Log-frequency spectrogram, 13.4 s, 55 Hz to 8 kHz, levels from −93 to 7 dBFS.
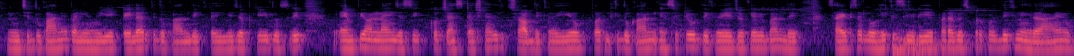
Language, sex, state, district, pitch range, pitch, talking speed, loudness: Hindi, male, Bihar, Sitamarhi, 105-115 Hz, 110 Hz, 220 wpm, -35 LUFS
